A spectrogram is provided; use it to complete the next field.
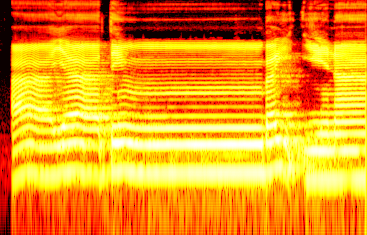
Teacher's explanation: Karena tanwin kasroh. Nah, karena di depannya ini adalah huruf ba, maka yang tin barusan yang kita baca tin itu akan berubah menjadi tim, tim. Kemudian setelah kita bilang tim, barulah mengucapkan huruf ba.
